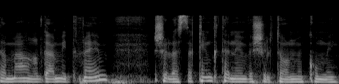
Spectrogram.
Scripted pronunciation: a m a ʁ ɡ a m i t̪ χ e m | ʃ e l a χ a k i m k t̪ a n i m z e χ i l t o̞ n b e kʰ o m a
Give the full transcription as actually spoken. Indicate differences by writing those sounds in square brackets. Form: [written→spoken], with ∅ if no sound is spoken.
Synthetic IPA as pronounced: a m a ʁ ɡ a m i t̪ χ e m | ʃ e l a [χ→s] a k i m k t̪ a n i m [z→v] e [χ→ʃ] i l t o̞ n [b→m] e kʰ o m [a→i]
